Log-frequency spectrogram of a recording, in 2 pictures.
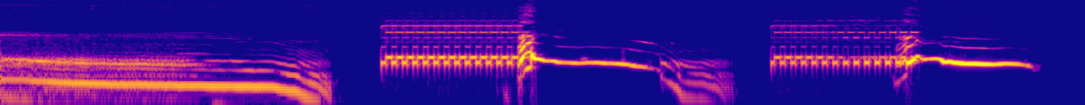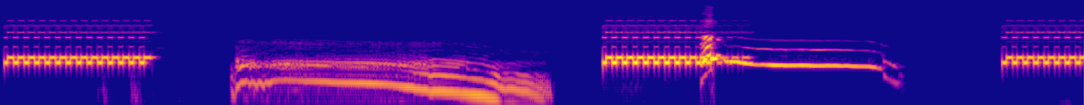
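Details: Maltese named Poppy howls in long notes that fall in pitch, trading off with bursts of flat, buzzy telephone-like ringing; shorter yelping slides appear at the tail of several rings.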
